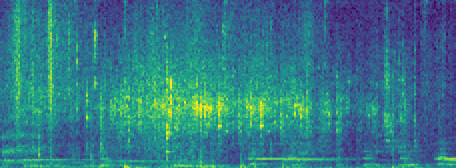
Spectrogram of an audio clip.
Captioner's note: ornaments rattling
